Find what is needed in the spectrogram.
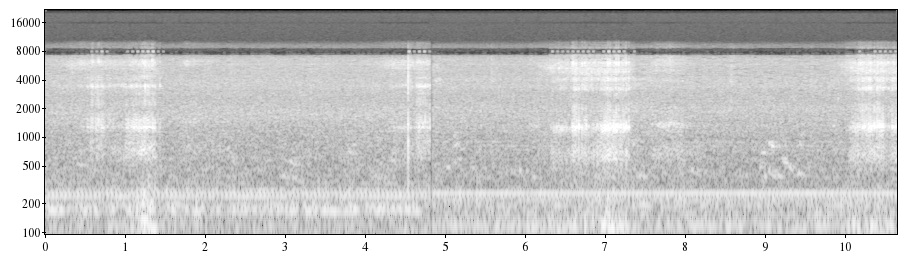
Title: Mom snoring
